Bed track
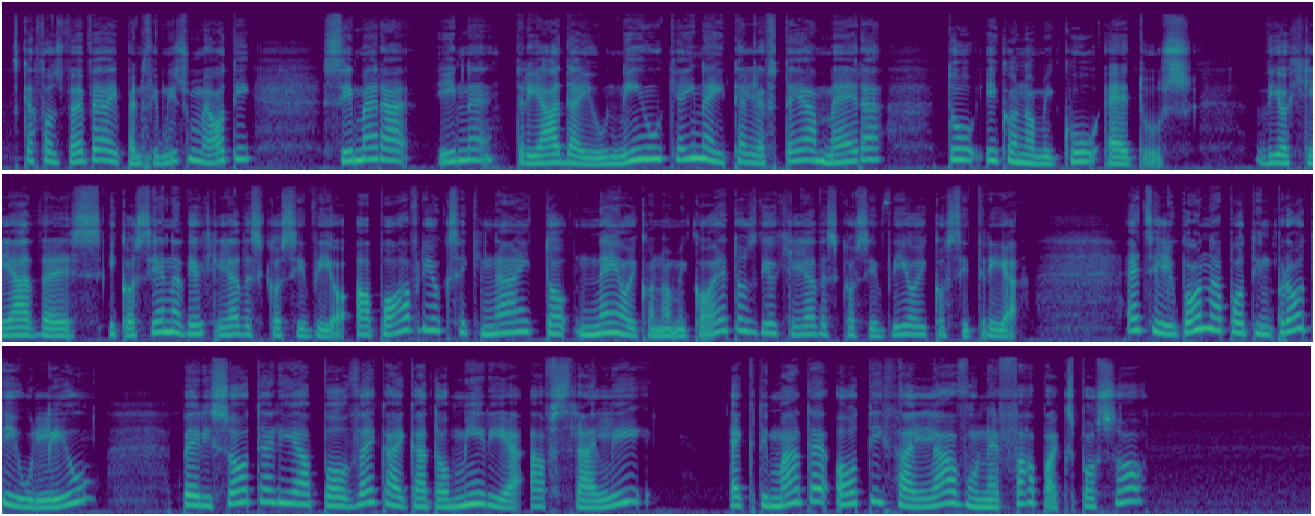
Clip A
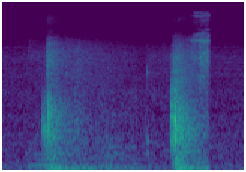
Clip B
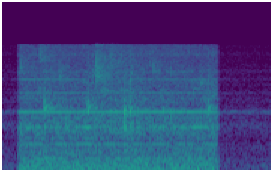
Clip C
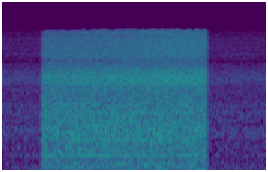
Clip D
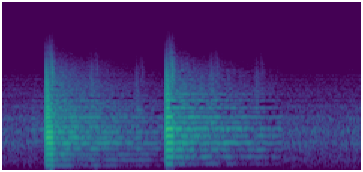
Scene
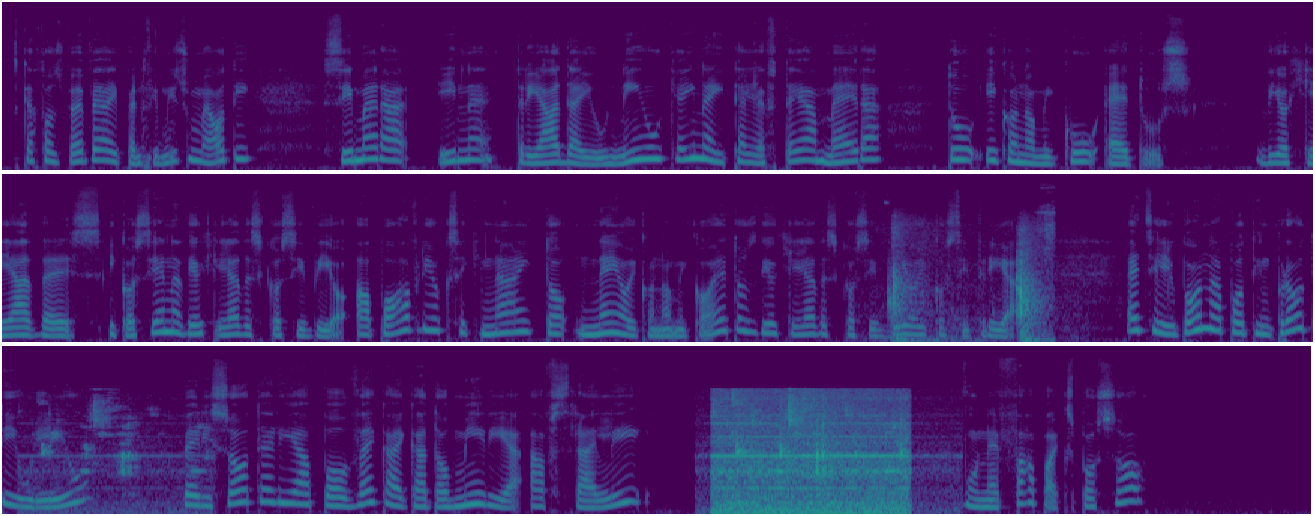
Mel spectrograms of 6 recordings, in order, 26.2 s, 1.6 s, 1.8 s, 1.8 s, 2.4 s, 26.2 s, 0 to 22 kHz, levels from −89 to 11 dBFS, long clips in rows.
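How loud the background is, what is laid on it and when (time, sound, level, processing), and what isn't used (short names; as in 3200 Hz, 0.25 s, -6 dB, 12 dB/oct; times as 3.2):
bed track -18.5 dB
14.38 add A -11.5 dB
17.47 add B -12 dB + spectral noise reduction 15 dB
22.1 replace with B -1.5 dB
not used: C, D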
